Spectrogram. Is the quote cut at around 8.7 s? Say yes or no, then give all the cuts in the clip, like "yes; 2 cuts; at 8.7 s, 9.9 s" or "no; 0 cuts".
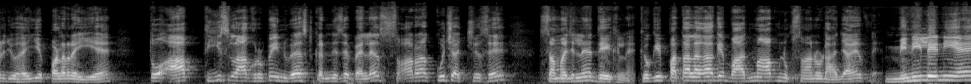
yes; 1 cut; at 8.7 s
